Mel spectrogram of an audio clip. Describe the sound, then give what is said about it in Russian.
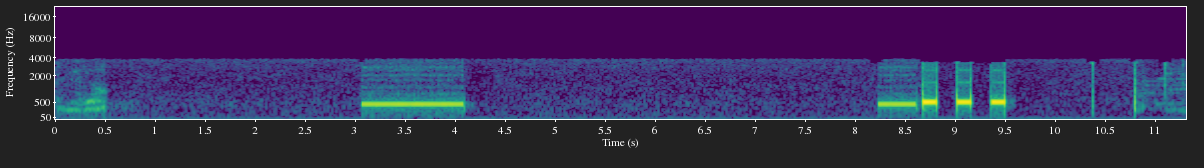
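Telephone keypad tones dialing an extension number on a company's automated phone line: one long steady tone, then a quick run of several short beeps, followed by a few sharp clicks. “Наберите внутренний номер абонента или оставайтесь на линии.”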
